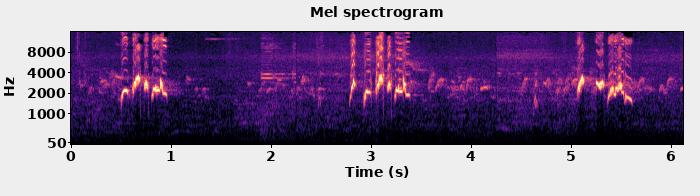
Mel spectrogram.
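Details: Contest-trained red-whiskered bulbul singing in summer sunshine: three rich, rolling whistled phrases, each under a second, roughly every two seconds, over quiet chirps from other birds.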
